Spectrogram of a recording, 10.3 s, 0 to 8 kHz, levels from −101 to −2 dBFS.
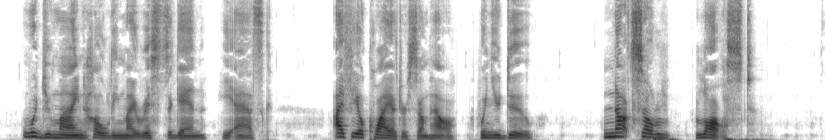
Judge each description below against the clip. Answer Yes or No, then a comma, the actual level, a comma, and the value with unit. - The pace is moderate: No, slow, 110 wpm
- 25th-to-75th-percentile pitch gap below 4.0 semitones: No, average, 4.4 semitones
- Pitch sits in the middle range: Yes, medium, 145 Hz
